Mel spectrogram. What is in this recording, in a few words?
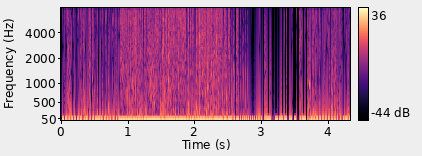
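"entender", Spanish; laboratori fonetica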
